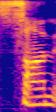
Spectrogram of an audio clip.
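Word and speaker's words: 散: So the word powder is san, S-A-N, and the word scatter is exactly the same character, but it has a different tone for the pronunciation.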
